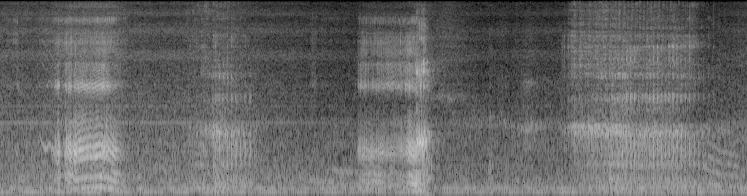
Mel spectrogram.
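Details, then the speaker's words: Four loud, rough, rattling snores in quick succession over a steady low room hum from an adult man asleep, in a snoring-loudness comparison on a reality show. "Well, we thought we'd put it to the test and check out their snoring levels for ourselves."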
